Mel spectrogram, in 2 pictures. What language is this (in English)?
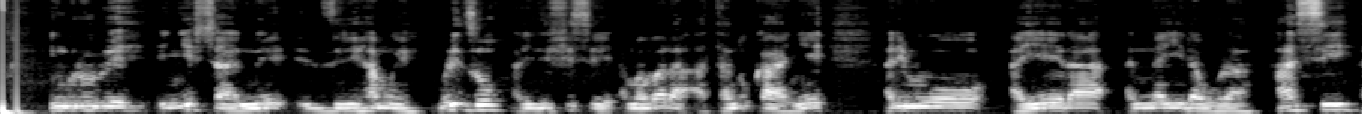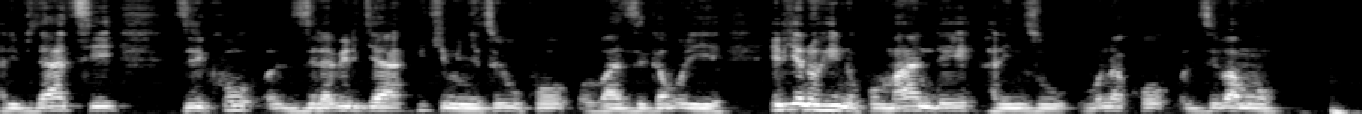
Rundi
